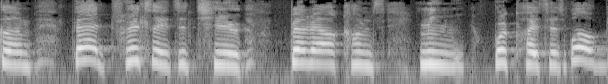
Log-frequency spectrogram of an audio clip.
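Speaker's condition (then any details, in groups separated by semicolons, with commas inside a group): Cerebral palsy; from birth, developmental disability; talking impacted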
